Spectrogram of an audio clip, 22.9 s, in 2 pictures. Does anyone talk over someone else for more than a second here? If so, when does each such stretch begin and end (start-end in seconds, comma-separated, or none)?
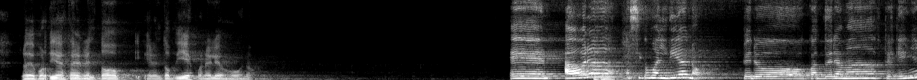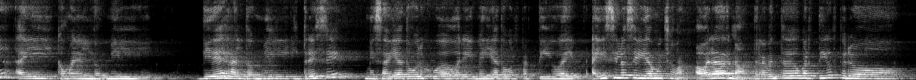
none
